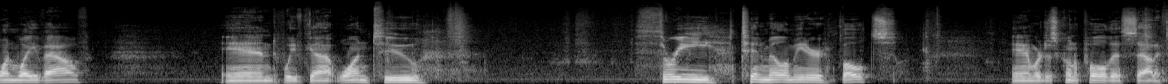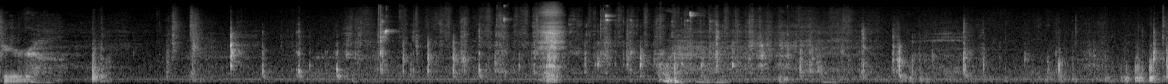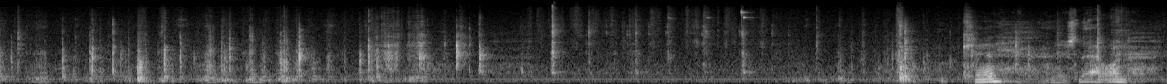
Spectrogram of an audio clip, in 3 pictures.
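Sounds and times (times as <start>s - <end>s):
faint steady hum: 0.0s - 35.0s
hand tools clinking on metal: 15.5s - 19.9s, 28.9s - 31.4s.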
